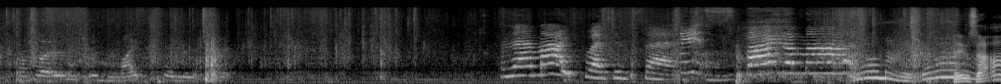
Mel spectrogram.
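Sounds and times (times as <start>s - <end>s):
wrapping paper rustling: 0.0s - 7.0s, 7.6s - 9.8s.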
